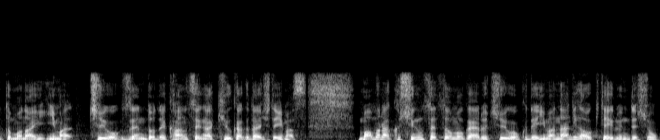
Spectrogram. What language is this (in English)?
Japanese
